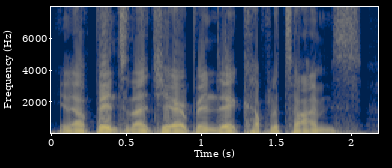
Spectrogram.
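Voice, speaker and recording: Deep-voiced laid-back man, dry sound. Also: very fast, darkish tone, dry recording. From United Kingdom. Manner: laid-back, laughing, lots of fillers and repeats. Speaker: livestream host. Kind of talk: casual chat with stream viewers.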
